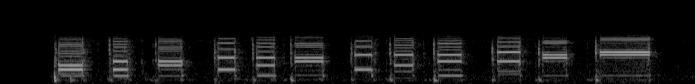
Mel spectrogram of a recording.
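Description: Twelve multi-frequency telephone signaling tones play in a quick, even sequence of short, steady beeps, each a bright two-note chord at a slightly different pitch, with the final tone held a little longer.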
